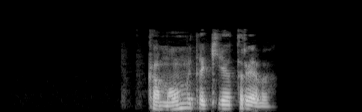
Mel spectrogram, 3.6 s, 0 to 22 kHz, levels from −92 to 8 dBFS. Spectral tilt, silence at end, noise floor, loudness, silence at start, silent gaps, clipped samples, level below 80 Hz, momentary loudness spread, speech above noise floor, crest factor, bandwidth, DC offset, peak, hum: -7 dB/octave; 0.9 s; -86 dBFS; -19 LUFS; 1.5 s; none; under 0.1%; -64 dBFS; 4 LU; 67 dB; 20 dB; 7.4 kHz; under 0.1%; -2 dBFS; none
